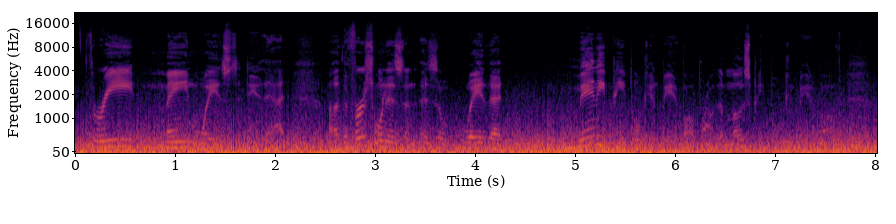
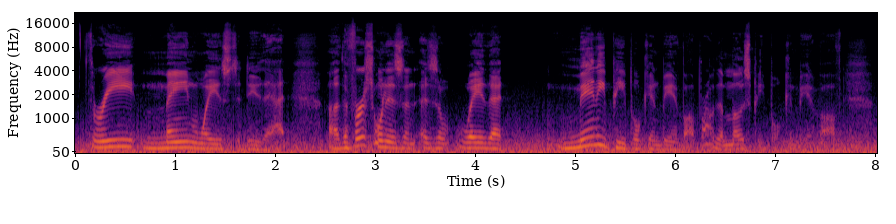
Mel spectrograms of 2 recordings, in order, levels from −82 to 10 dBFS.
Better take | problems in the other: second | wind noise on the microphone; heavy; 1 dB below the speech; occasional gusts in the second

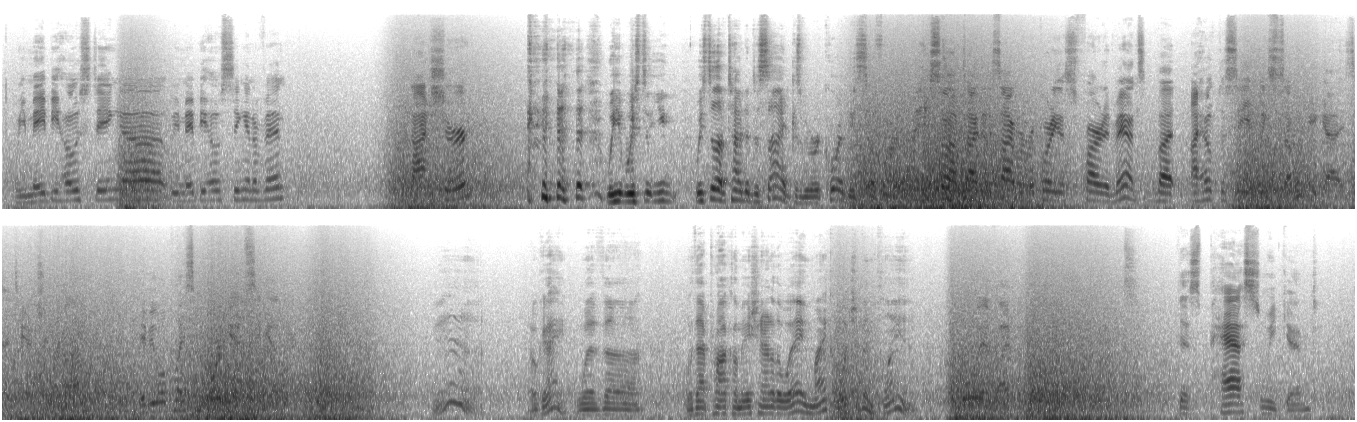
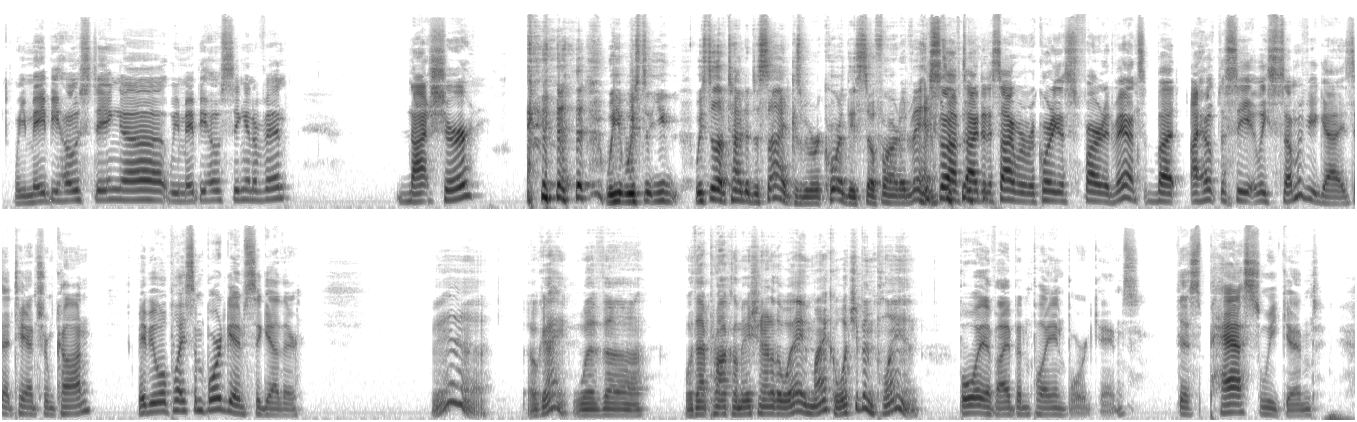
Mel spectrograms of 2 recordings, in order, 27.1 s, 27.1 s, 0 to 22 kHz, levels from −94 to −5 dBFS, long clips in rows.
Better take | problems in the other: second | wind noise on the microphone; heavy; 1 dB above the speech

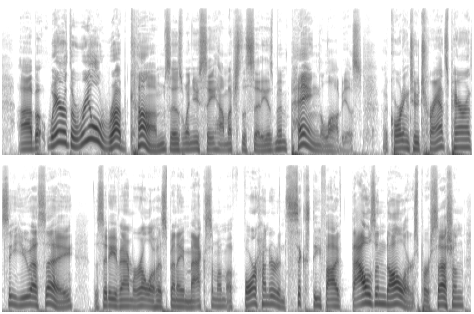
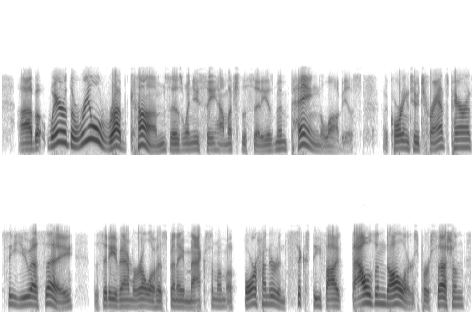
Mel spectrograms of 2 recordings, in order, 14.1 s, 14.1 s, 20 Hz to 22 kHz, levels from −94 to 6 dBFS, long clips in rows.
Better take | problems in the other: first | phone-call audio

